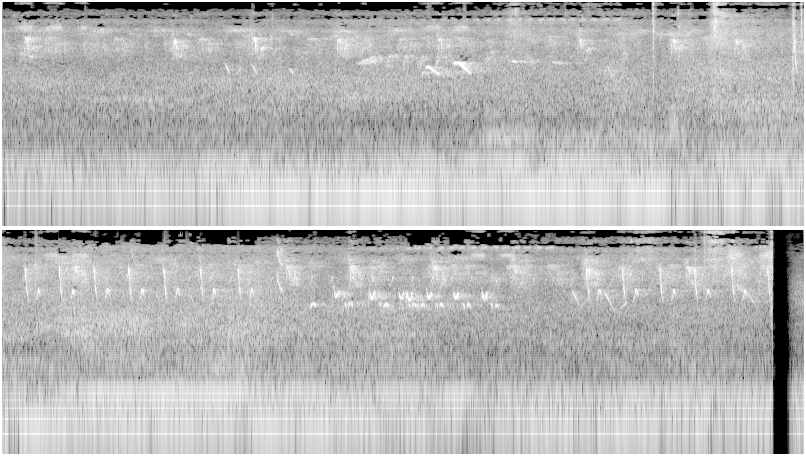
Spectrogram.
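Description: Birds chirping and calling again and again over a loud, steady low hum, with a quick run of repeated notes about eleven seconds in. The sound drops out for a moment near the end.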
